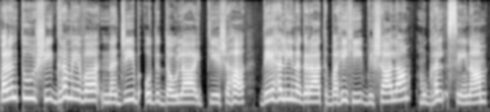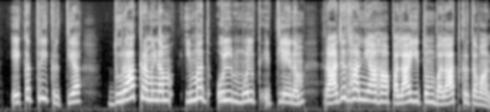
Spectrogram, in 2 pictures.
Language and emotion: Sanskrit, neutral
